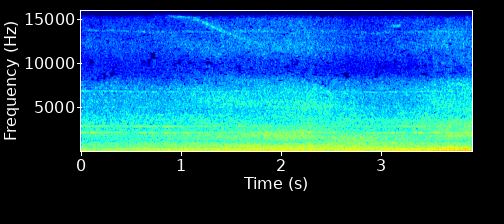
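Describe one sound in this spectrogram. An SUV drives past close by.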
